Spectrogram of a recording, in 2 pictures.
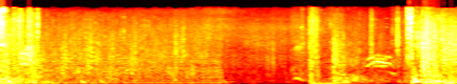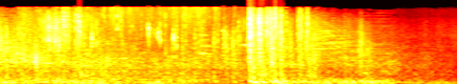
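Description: Rapid gunshots fire in loud bursts.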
